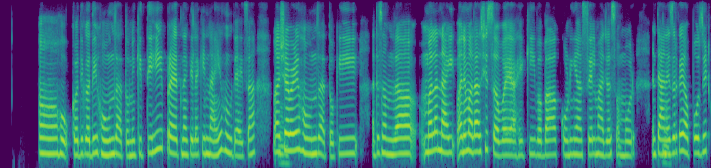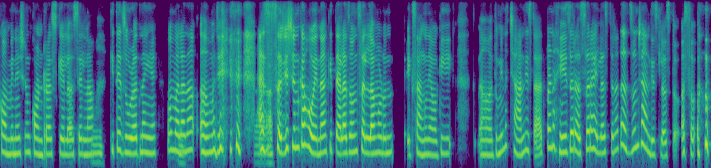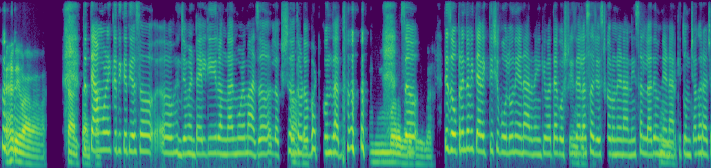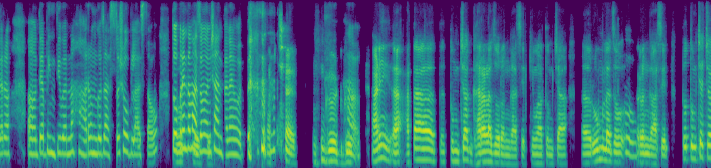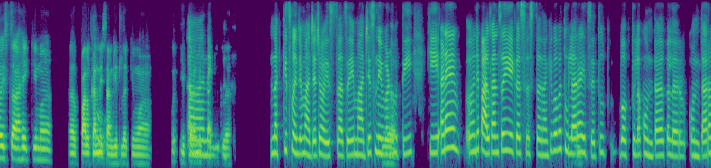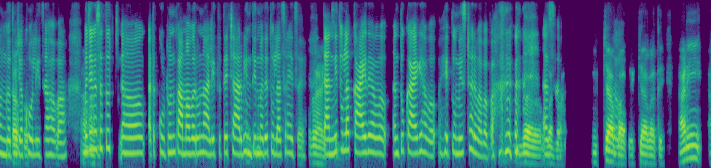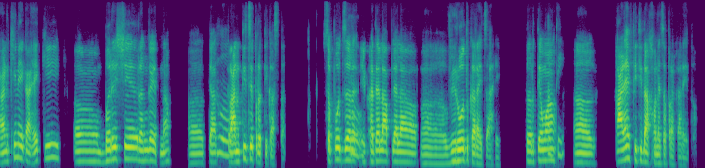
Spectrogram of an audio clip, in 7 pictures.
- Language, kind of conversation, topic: Marathi, podcast, तुम्ही रंग कसे निवडता आणि ते तुमच्याबद्दल काय सांगतात?
- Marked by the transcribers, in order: tapping; in English: "अपोजिट कॉम्बिनेशन कॉन्ट्रास्ट"; laughing while speaking: "म्हणजे अ‍ॅज अ सजेशन का होय ना"; in English: "अ‍ॅज अ सजेशन"; unintelligible speech; chuckle; laughing while speaking: "भटकून जातं"; in English: "सो"; other noise; chuckle; laughing while speaking: "गुड, गुड"; chuckle; in English: "रूम"; in English: "चॉईस"; in English: "चॉईस"; chuckle; in English: "सपोज"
